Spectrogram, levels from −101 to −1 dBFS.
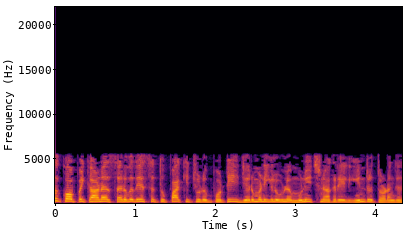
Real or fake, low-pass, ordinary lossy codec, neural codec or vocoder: real; 5.4 kHz; none; none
